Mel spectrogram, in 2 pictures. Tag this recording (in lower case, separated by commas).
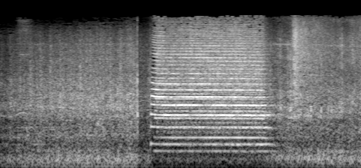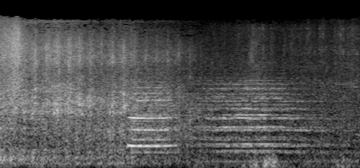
train horning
